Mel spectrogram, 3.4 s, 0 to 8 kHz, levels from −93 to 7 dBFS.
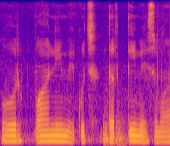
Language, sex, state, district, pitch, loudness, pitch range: Hindi, male, Haryana, Charkhi Dadri, 110 Hz, -17 LUFS, 105-115 Hz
